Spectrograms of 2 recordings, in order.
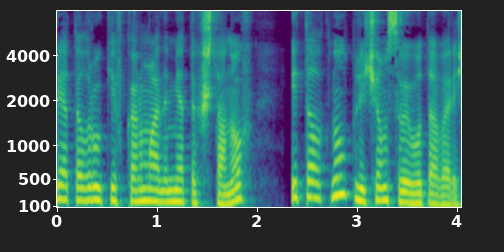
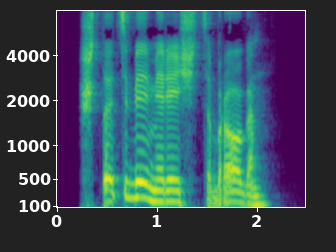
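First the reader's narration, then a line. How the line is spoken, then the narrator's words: Snorting. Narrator (Russian): хмыкнул Ирс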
